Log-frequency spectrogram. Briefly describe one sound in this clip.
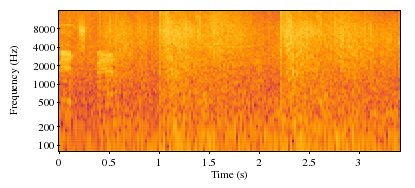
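A heavy gun fires in bursts.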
